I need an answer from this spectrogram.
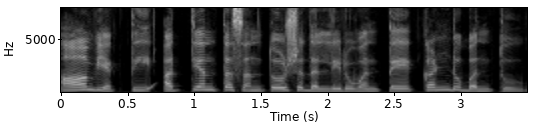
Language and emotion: Kannada, neutral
